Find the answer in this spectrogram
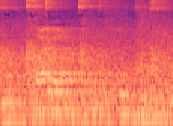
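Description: Table tennis ball clicking off paddles and the table in a rally, with a voice talking over it.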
